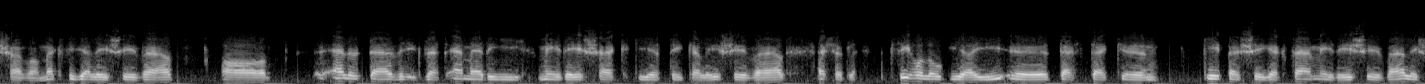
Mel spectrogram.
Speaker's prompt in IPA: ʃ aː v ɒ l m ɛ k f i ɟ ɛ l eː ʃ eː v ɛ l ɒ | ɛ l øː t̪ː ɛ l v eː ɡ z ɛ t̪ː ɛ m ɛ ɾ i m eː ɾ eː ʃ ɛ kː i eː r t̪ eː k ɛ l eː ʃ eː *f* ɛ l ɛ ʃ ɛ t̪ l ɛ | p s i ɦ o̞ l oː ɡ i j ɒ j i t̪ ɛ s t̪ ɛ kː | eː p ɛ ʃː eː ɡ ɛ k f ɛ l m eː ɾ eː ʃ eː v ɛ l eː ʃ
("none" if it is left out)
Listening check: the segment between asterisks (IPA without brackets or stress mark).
v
